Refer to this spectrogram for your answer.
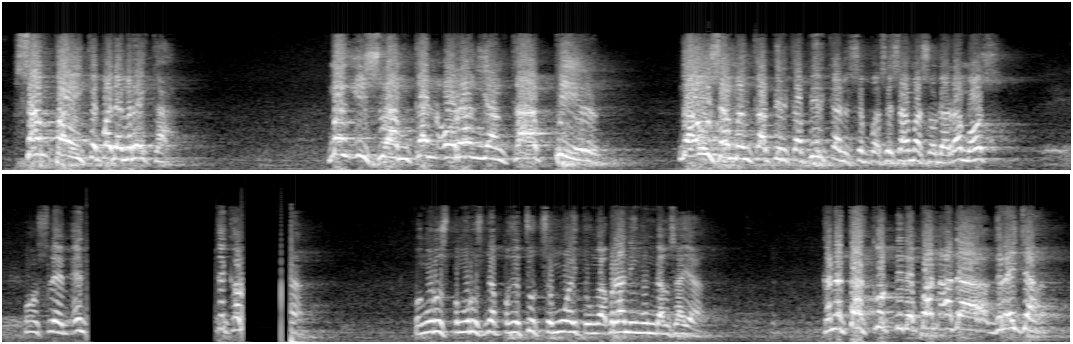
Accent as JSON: {"language": "Indonesian", "town": "Manado", "region": "North Sulawesi", "country": "Indonesia", "tie": "born or raised there", "said": "Manado, kampung halaman saya, belum saya masuk Islam, Manado itu 0,18% umat Islamnya."}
